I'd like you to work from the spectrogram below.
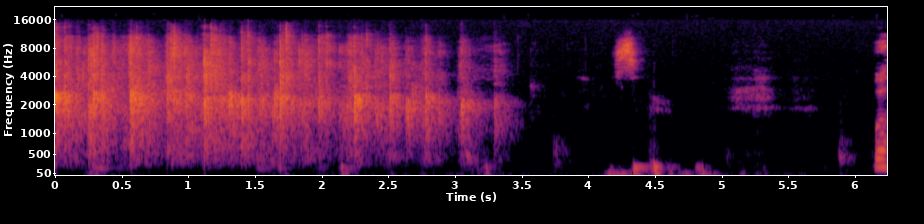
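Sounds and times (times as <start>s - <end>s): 
audience clapping: 0.0s - 3.7s.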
